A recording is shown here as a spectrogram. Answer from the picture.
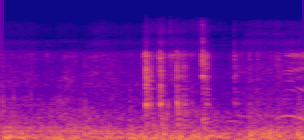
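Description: Wind buffeting the microphone on an open boat on the water, a steady fluctuating low rumble; a couple of short clicks and spoken syllables come about a second in.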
